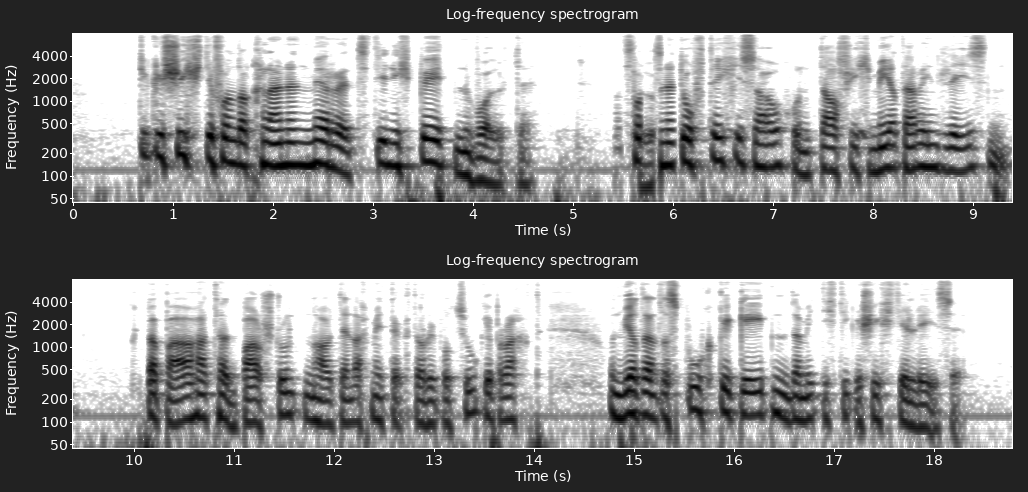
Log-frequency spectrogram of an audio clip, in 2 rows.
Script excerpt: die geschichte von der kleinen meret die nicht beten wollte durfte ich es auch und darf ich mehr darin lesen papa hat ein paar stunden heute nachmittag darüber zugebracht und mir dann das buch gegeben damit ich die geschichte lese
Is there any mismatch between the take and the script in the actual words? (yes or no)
yes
